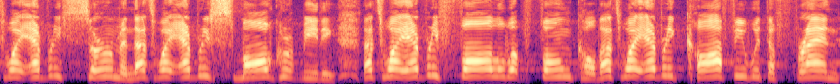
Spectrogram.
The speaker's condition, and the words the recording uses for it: None; typical speech.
